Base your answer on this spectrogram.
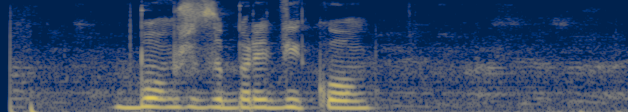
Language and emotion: Russian, neutral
